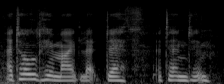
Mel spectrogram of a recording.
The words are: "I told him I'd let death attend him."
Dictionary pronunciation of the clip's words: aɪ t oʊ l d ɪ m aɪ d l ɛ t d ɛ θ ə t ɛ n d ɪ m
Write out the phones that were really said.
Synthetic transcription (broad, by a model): aɪ t oʊ l d ɪ m aɪ d l ɛ t d ɛ θ ə t ɛ n d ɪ m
